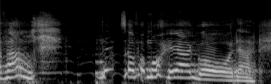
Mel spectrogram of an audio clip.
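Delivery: put-on frantic cry of terror, high and rushed. Retelling the car reaching the edge of a dam: retelling terrified cry. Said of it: "eu dizia".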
